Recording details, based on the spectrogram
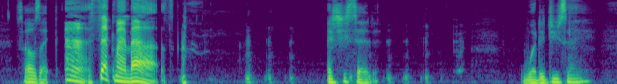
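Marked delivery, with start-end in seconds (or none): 0.7-1.8 put-on drawling cartoon kid voice. As a child, asked by mom what was said, the speaker answers in Cartman voice. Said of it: "the Cartman voice".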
